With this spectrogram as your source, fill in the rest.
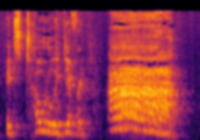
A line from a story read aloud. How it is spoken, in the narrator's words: screams of the latke grew quieter and quieter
